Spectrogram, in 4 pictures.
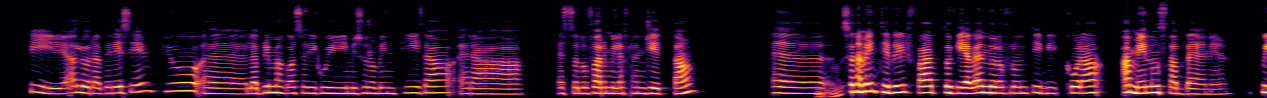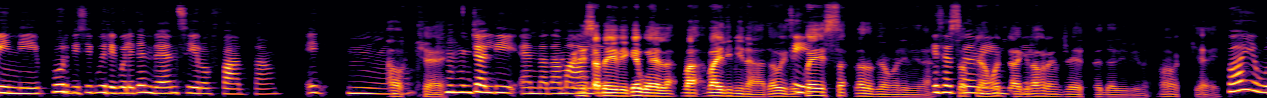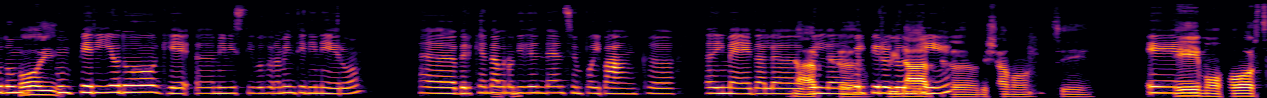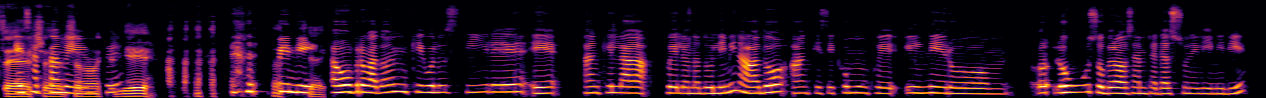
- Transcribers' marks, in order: laughing while speaking: "solamente"; chuckle; laughing while speaking: "lì"; chuckle; chuckle
- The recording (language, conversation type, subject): Italian, podcast, Raccontami un cambiamento di look che ha migliorato la tua autostima?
